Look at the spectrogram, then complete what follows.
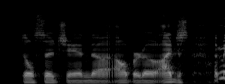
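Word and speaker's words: Dulcich: i'm excited for dolce dolcich is how you pronounce his last name dulcetch and alberto i just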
